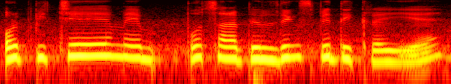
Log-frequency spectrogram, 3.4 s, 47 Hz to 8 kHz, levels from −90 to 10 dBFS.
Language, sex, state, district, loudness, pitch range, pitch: Hindi, female, Arunachal Pradesh, Lower Dibang Valley, -15 LUFS, 220-245 Hz, 235 Hz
